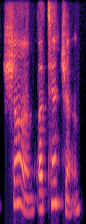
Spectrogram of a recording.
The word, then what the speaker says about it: attention: sound in this word there's two t's but we only need to pronounce the t one time to in actually the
